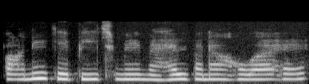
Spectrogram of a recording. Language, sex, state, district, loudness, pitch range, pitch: Hindi, female, Rajasthan, Jaipur, -13 LUFS, 235-245 Hz, 235 Hz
